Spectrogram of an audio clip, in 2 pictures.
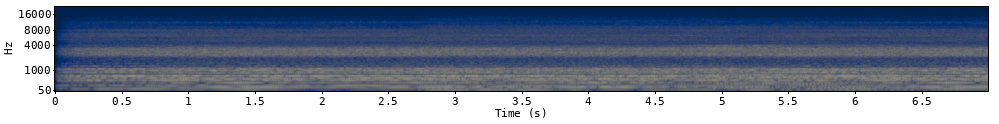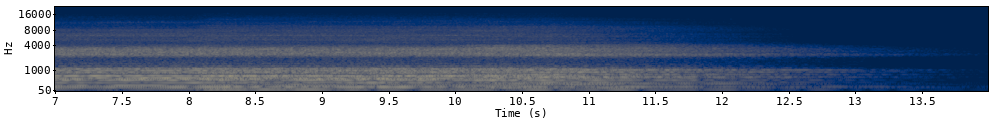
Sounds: Singing, Musical instrument, Music, Human voice

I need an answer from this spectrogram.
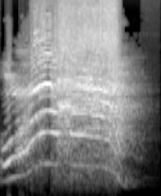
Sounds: Screaming, Human voice

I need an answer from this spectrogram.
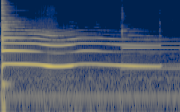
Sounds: Music, Harp, Musical instrument

